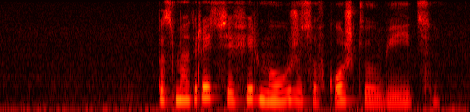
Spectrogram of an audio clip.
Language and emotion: Russian, neutral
